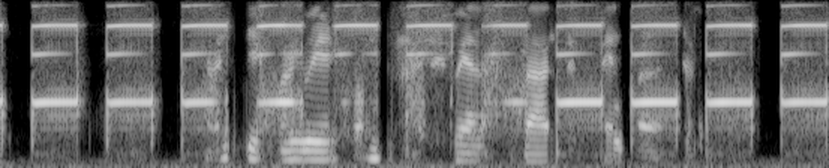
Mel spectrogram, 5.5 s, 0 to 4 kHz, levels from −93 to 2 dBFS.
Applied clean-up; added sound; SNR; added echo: neural diffusion model UNIVERSE++.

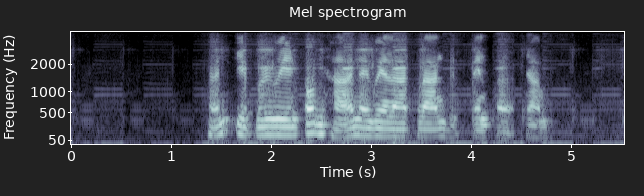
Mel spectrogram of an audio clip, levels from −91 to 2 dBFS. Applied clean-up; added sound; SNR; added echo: neural separator model SepFormer DNS4.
